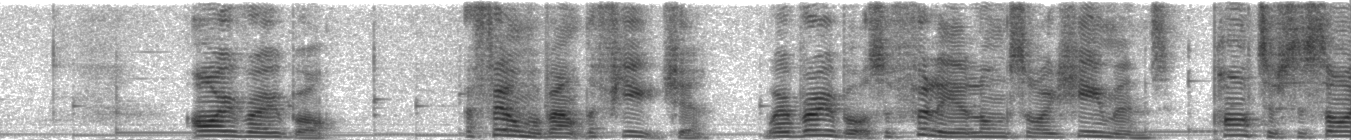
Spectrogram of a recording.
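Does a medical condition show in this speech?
No.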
